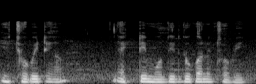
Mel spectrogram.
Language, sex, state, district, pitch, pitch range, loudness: Bengali, male, Tripura, West Tripura, 125 Hz, 115-125 Hz, -16 LUFS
